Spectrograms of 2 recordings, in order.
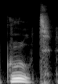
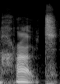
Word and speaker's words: Gruit: 那这个 Hout，它其实用英文的来发音的话，会念成 Groot。所以很多人都念成 Groot，其实这个字它不是英文，它是 Gruit，它的拼法是 G R U I T。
